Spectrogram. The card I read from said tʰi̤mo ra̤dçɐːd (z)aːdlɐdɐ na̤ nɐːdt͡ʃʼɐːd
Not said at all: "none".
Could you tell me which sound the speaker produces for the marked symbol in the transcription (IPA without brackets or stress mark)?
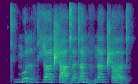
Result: ʃ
